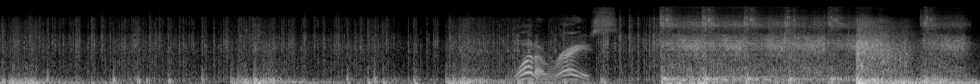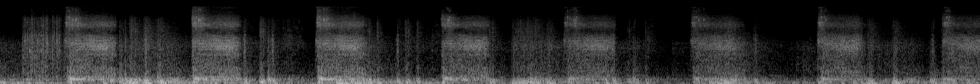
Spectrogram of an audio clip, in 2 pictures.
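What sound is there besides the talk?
fireworks exploding at a speedway after a race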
